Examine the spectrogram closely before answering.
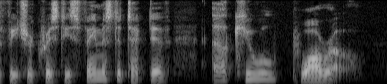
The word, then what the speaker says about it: Poirot: it was the fourteenth novel to feature christie's famous detective akul poirot please note it's pronounced poirot not perot this is perrault this is poirot french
